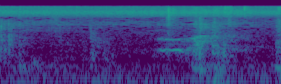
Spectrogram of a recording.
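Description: Near silence: faint outdoor background, with a brief faint high tone a little over a second in.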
